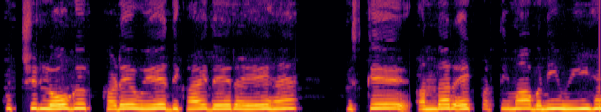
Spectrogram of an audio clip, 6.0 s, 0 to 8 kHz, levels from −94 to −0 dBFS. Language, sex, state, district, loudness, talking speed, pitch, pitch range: Hindi, male, Rajasthan, Jaipur, -14 LUFS, 150 wpm, 285 Hz, 275-295 Hz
